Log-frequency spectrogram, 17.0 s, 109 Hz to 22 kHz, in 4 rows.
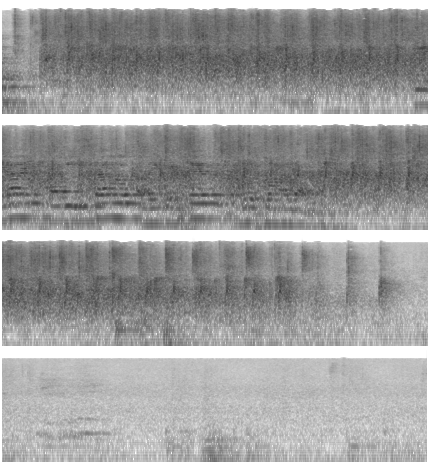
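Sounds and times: audience applauding: 0.0s - 12.6s.

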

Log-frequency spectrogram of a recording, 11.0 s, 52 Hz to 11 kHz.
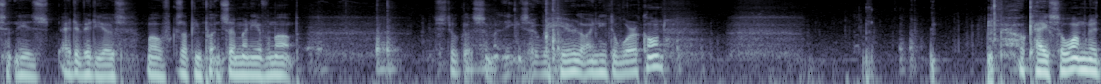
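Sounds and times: soft breath through nose: 6.7s - 8.2s.

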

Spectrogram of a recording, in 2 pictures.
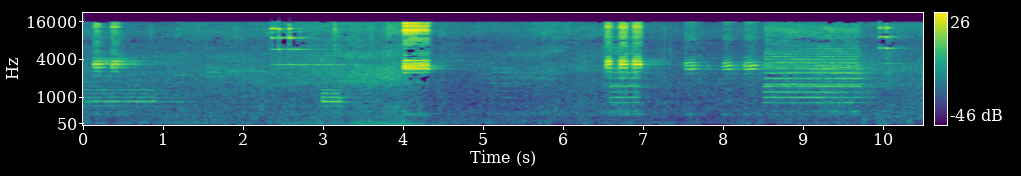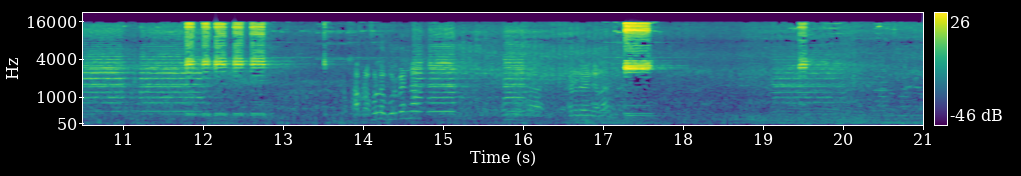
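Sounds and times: vehicle horns honking: 0.0s - 2.0s, 2.9s - 3.4s, 4.0s - 5.5s, 6.5s - 13.7s, 14.5s - 16.2s, 17.1s - 18.1s, 19.0s - 20.3s
steady traffic noise: 0.0s - 21.0s.

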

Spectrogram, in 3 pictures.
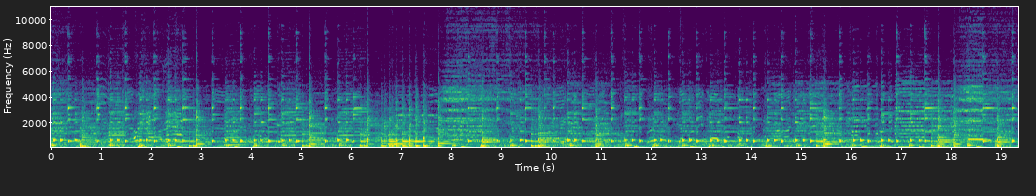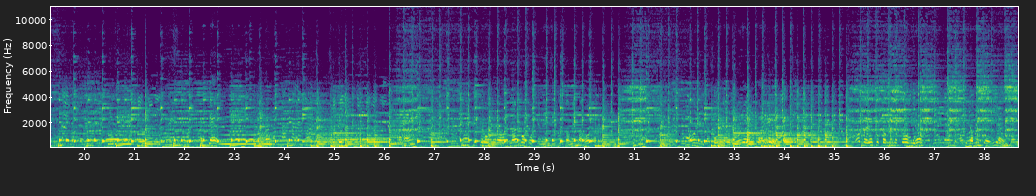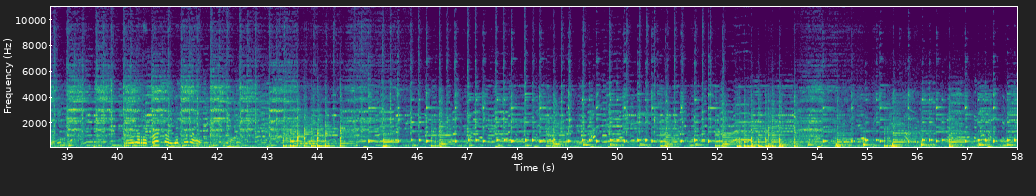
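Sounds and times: cowbell: 0.0s - 58.0s
latin dance music: 0.0s - 58.0s
timbales and drums: 0.0s - 58.0s.

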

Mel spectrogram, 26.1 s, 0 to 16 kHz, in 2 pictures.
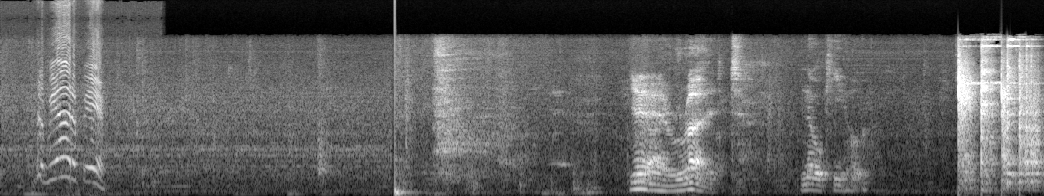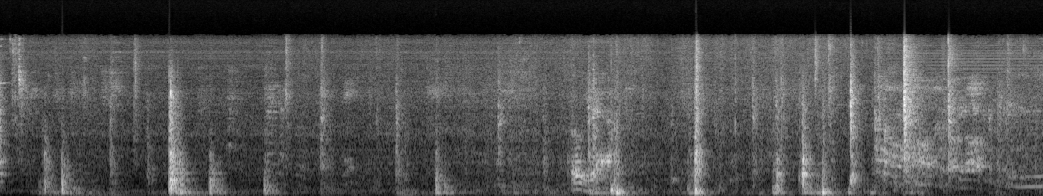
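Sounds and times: footsteps going down stairs: 17.8s - 23.9s.

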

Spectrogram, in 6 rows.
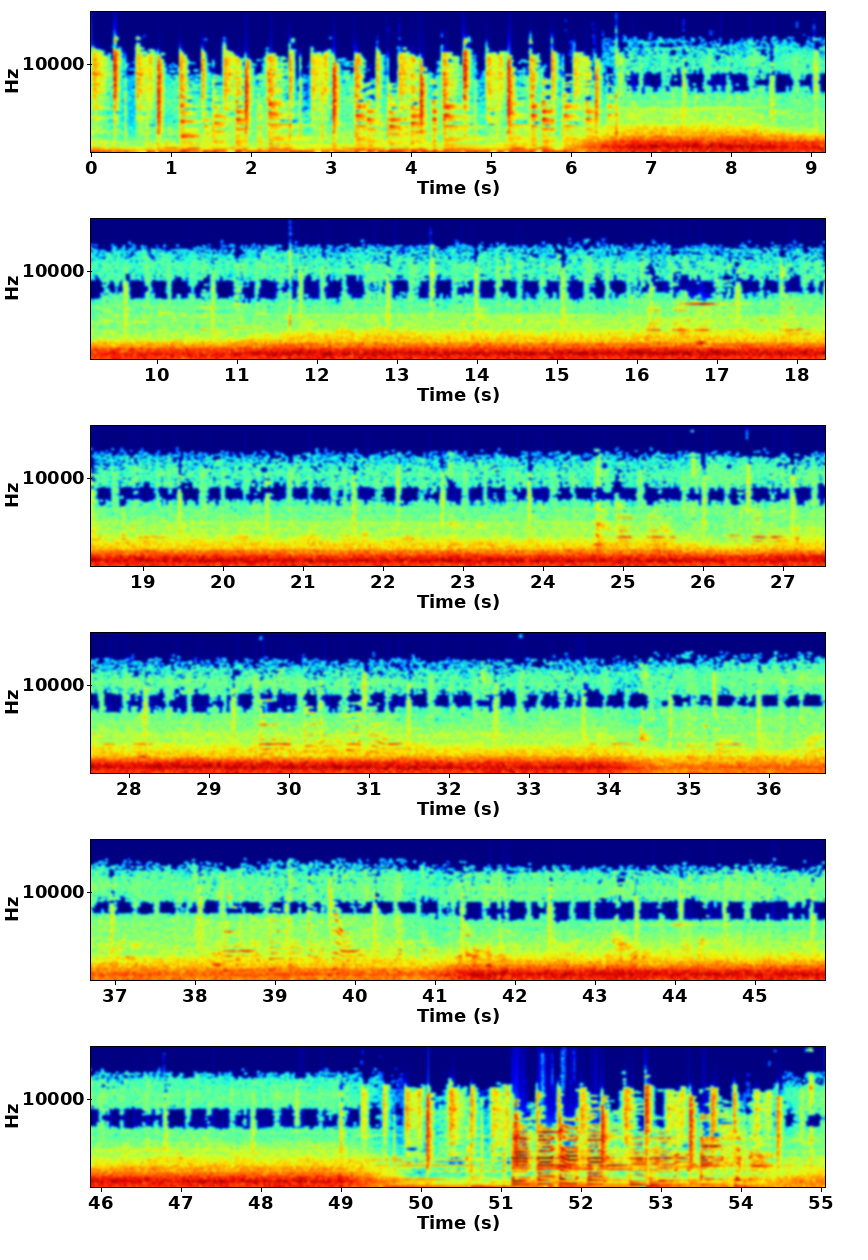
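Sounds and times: guitar music: 0.0s - 41.7s, 49.3s - 55.0s
air rushing past fuselage: 0.0s - 53.0s
aircraft engines humming: 0.0s - 55.0s
steady tones: 0.0s - 55.0s.

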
